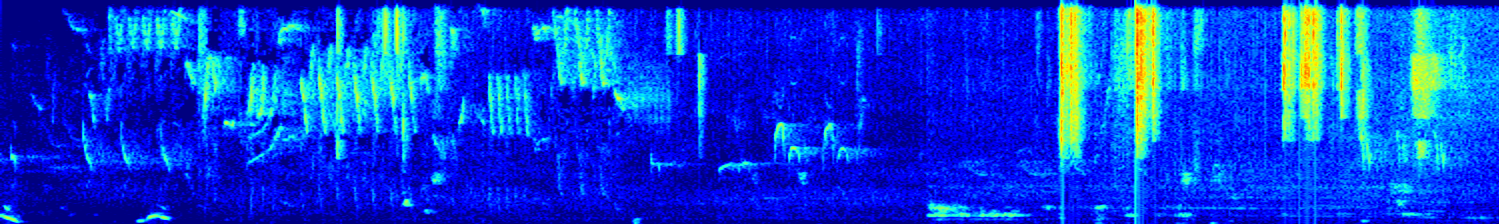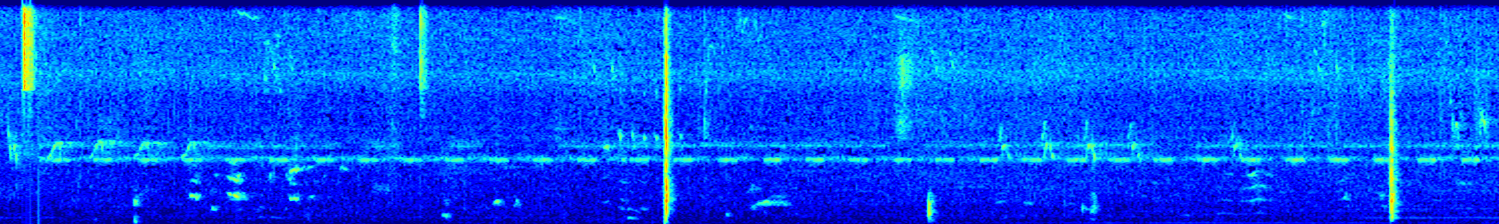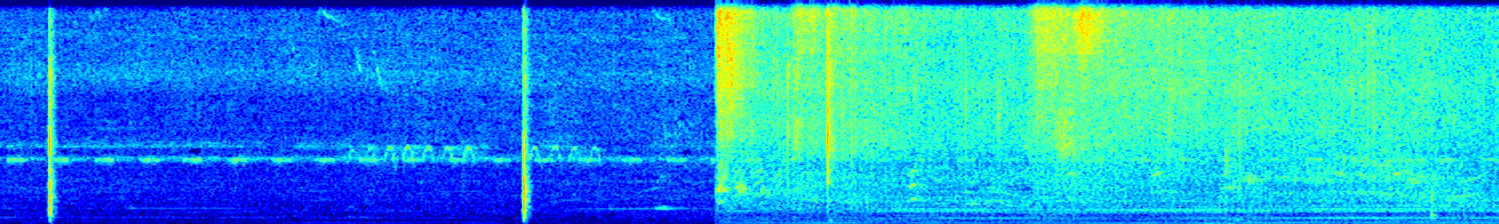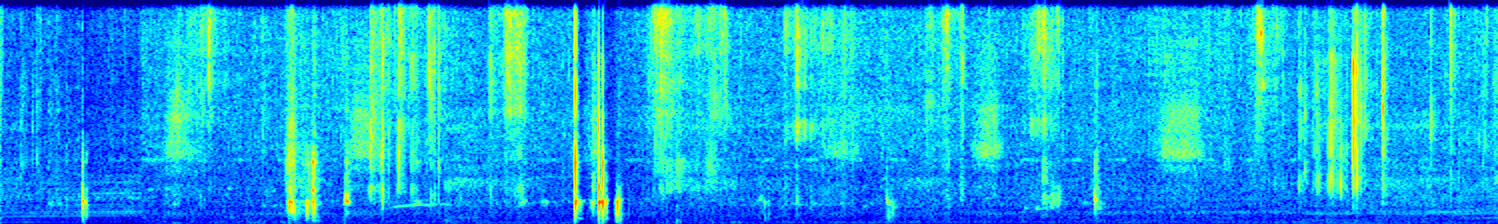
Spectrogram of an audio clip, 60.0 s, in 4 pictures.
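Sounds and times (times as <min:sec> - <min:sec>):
campfire crackling: 0:08.8 - 0:35.4, 0:36.5 - 0:59.9
crickets trilling: 0:09.3 - 0:59.9
high insect call: 0:09.3 - 0:59.9
sharp clicks: 0:10.6 - 0:14.5, 0:15.1 - 0:15.4.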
